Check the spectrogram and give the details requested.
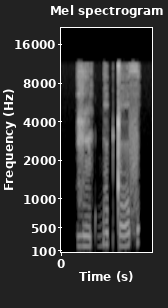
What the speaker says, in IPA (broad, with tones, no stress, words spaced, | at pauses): ɣĩ˨pɡ͡bʊ˦˨p to˨˦f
